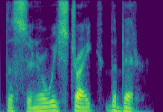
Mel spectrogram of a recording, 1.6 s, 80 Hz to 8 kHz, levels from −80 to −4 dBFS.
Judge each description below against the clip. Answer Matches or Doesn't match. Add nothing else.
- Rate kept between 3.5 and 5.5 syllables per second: Doesn't match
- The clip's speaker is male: Matches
